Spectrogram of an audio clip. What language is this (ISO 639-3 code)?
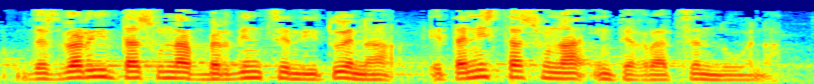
eus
